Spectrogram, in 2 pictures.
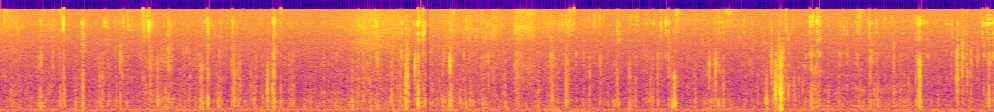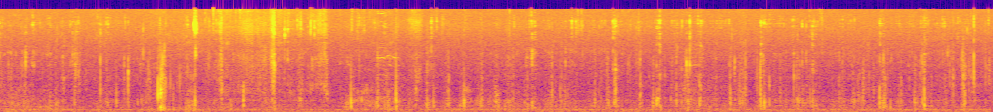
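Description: Close-miked chewing and biting of a soft, sugar-dusted cream-and-bean-paste doughnut: wet mouth sounds and lip smacks, with a few sharper clicks standing out.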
